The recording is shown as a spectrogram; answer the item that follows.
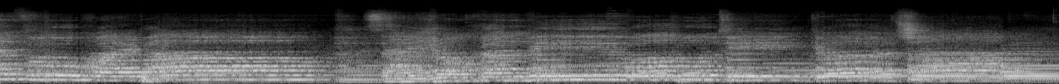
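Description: A worship team and congregation singing a Chinese-language worship song together, in long held notes.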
